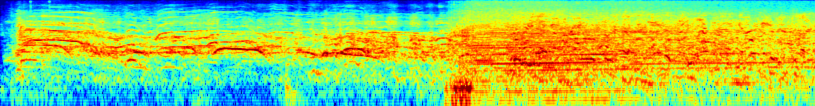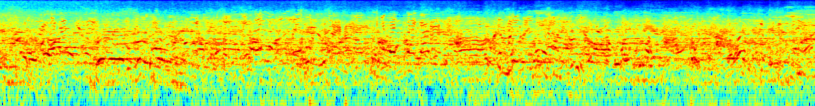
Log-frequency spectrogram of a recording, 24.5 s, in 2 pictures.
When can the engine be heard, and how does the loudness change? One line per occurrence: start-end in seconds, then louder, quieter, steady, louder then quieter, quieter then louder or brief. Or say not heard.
6.7-21.2 quieter.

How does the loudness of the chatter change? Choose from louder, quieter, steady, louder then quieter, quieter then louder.
steady.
